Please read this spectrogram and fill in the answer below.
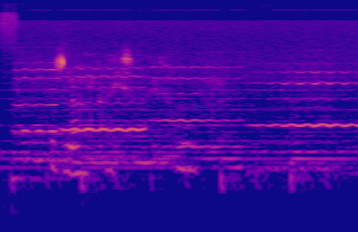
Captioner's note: quietly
